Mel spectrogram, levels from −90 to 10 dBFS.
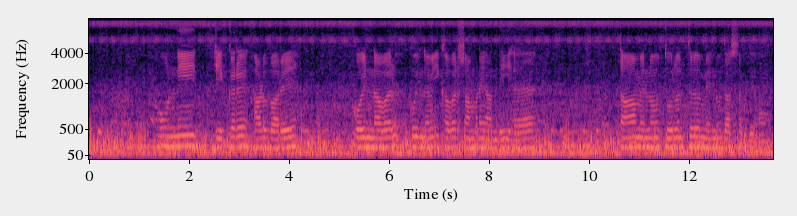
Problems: constant background noise, continuous background conversations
